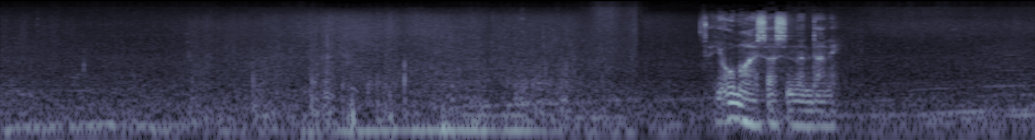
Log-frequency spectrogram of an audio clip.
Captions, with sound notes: (footsteps thudding) So you're my assassin then, Danny.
